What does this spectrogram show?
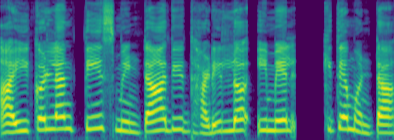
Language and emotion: Goan Konkani, neutral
